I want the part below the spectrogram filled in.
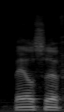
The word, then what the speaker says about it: Bielsa: Marcelo Bielsa for the Hall of Fame. – The Leeds manager. – Right, that's not how you pronounce his name, is it? – Bielsa, sorry.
